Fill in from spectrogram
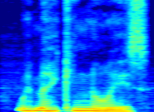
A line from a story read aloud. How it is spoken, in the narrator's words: I said, my voice trembling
